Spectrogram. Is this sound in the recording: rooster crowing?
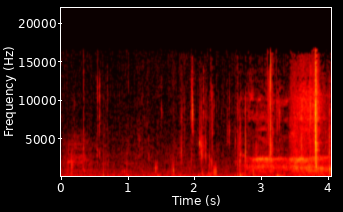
no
